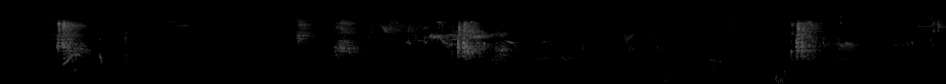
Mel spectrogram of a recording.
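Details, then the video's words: Infant monkey named Mila, bitten and mistreated by her mother, crying loudly: harsh, high, wavering screams in uneven bursts, with a long trailing cry in the middle and sharp squeals near the start and end. "The crazy mother monkey bite and mistreat poor baby Mila, Mila very crying loudly"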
